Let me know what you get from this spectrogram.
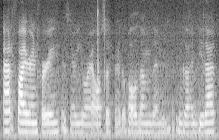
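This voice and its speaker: A teenage girl with a raspy voice, talking to her camera in a rambling, casual vlog full of fillers and restarts. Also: medium pitch, completely flat delivery, quick pace, fairly bright tone, slight background noise, low-quality recording. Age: teens. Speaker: vlogger.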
